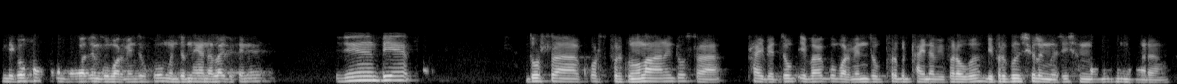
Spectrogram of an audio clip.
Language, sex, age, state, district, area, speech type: Bodo, male, 18-30, Assam, Chirang, rural, conversation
